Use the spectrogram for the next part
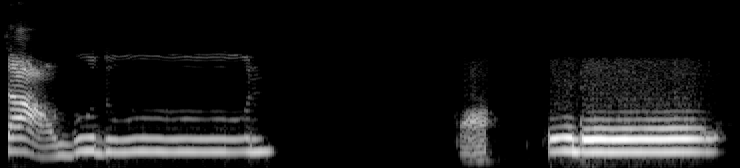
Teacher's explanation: Try to pronounce the ain from the middle of your throat.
